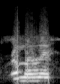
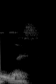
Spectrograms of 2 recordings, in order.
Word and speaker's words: Romulus: Oh, I you talking made about Romulus? Romulus. Yeah, I knew I was pronouncing it wrong.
